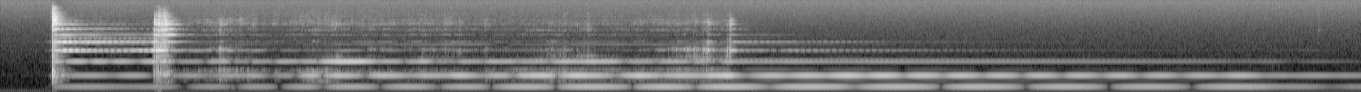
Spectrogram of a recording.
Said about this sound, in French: Et j'ai un, bol tibétain que je qui est quand même assez gros, là, puis que je vais vraiment le faire vibrer et je me rentre la tête dedans.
